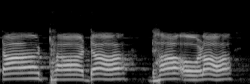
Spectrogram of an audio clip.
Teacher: ज जो है मूर्धन्य नहीं है और ट ठ ड ढ और ड़ ये आपके मूर्धन्य व्यंजन है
